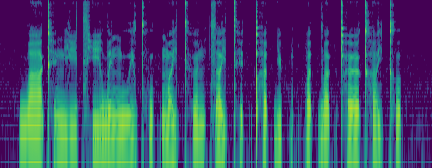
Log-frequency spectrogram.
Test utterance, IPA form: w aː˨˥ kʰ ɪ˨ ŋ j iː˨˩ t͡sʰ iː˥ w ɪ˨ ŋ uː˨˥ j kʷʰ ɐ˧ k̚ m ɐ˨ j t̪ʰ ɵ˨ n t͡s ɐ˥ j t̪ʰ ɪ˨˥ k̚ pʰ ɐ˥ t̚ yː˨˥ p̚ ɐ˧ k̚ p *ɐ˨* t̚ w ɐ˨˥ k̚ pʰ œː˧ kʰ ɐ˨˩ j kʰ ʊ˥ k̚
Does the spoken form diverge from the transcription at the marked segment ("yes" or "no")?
yes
